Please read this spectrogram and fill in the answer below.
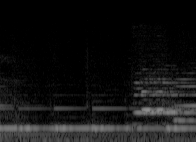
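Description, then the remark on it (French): Sustained instrumental tones with bright, fluttering high notes that mimic birdsong, over a steady low drone; the chirping figures grow livelier and louder toward the end, with no voices. “Ah, c'est pas des oiseaux, c'est. C'est comment dire Des instruments, voilà, euh, qui imitent les oiseaux.”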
